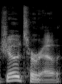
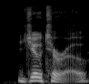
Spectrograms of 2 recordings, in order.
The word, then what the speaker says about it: Jotaro: Sorry, for this episode, we've been saying it wrong. Jotaro, there we go. – Jotaro.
